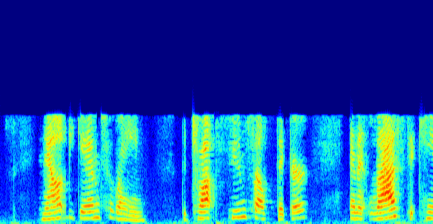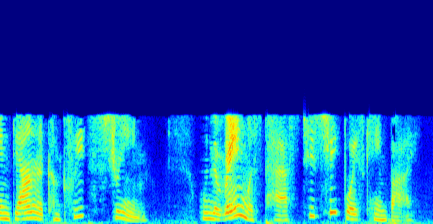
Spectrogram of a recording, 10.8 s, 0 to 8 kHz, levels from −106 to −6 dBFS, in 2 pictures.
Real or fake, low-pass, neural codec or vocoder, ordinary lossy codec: fake; 7.2 kHz; codec, 16 kHz, 2 kbps, X-Codec, HuBERT features, trained on general audio; AAC, 16 kbps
